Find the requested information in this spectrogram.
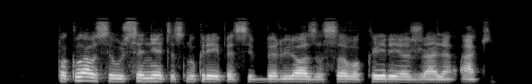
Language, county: Lithuanian, Vilnius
